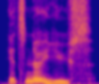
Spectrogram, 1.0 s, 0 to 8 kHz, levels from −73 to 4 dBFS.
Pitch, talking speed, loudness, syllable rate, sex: 230 Hz, 180 wpm, -15 LUFS, 5.0 syllables/s, female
